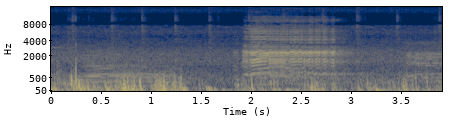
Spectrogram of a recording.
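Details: A sheep in a lambing nursery field, with a newborn lamb only minutes old nearby, gives one wavering, nasal bleat lasting about a second, then a fainter bleat; muffled thumps and rustling come first.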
